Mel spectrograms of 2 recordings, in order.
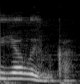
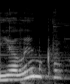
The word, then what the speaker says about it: ялинка: Скільки у слові ялинка приголосних звуків? Чотири. А скільки голосних звуків? Три. Давайте ми поставимо наголос у слові ялинка. Погукайте ялинку. Ялинка. Ялинка. Молодчинки наголос падає на звук и.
